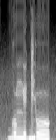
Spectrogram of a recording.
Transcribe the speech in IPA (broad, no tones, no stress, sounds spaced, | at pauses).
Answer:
ɡ o ŋ e ɡ j o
